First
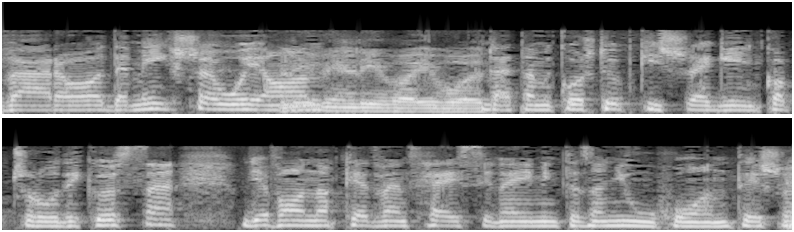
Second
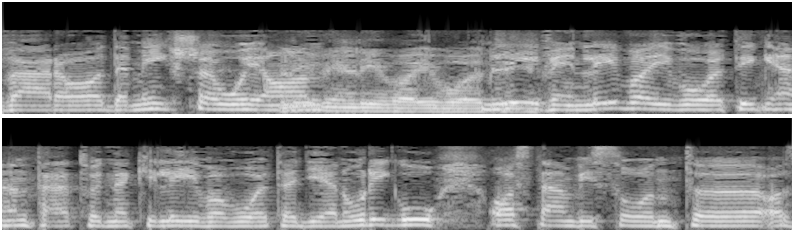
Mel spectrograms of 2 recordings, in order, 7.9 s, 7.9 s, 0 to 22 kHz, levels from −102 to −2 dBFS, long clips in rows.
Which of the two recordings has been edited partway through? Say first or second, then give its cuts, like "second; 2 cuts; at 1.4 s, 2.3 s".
first; 1 cut; at 2.4 s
